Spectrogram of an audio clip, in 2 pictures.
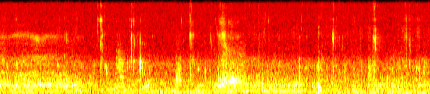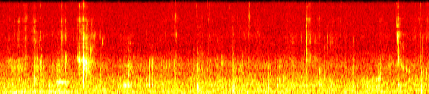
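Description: A person chewing and eating by hand close to the microphone: faint wet mouth clicks and smacks, with one sharper click a little past halfway.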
